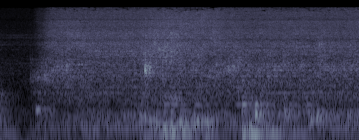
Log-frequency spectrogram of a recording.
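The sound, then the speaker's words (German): Water runs from a tap while a part is being washed out, starting after a brief quiet moment and then holding a steady, even, fairly soft rushing hiss. “Jetzt mal waschen wir das Teil hier aus.”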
